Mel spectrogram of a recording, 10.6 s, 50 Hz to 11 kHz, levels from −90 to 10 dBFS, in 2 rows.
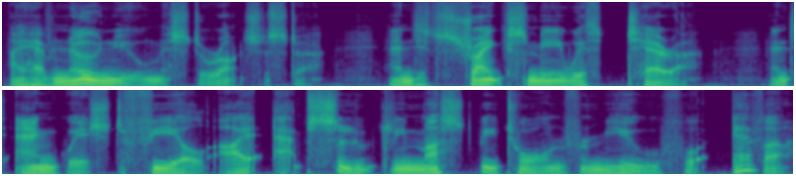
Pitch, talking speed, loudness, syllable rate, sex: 95 Hz, 140 wpm, -21 LUFS, 3.9 syllables/s, male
